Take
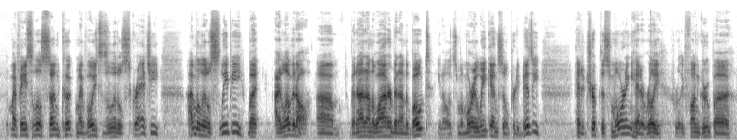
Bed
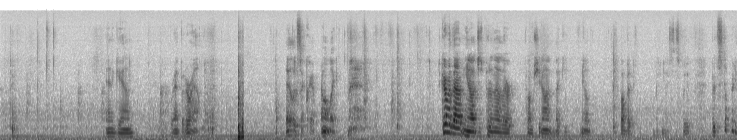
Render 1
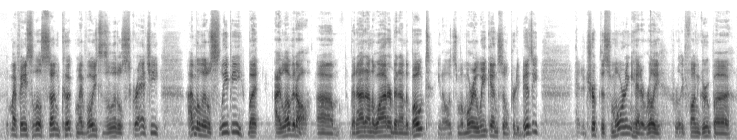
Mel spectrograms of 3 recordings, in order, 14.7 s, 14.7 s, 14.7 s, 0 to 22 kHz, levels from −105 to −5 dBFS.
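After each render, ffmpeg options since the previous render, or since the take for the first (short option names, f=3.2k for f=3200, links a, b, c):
-filter_complex "[0:a]asplit=3[a][b][c];[a]afade=t=out:st=10.72:d=0.02[d];[b]acompressor=threshold=-47dB:ratio=16:attack=3.2:release=140:knee=1:detection=peak,afade=t=in:st=10.72:d=0.02,afade=t=out:st=11.66:d=0.02[e];[c]afade=t=in:st=11.66:d=0.02[f];[d][e][f]amix=inputs=3:normalize=0"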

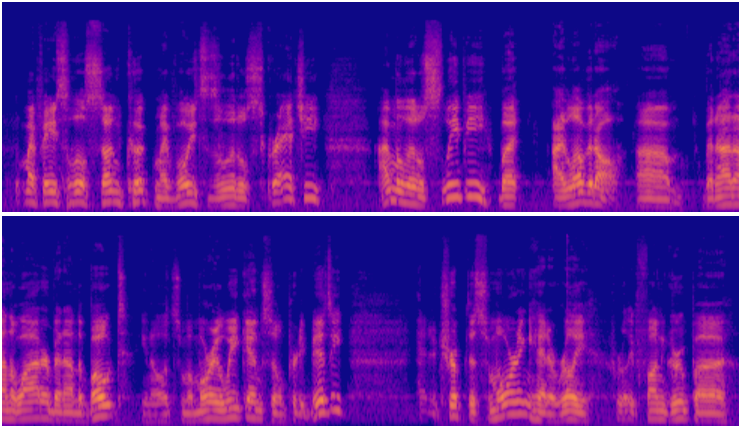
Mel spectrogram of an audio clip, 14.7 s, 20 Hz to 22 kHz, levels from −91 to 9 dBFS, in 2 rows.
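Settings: -filter_complex "[0:a]asettb=1/sr,asplit=3[a][b][c];[a]atrim=end=7.504[d];[b]atrim=start=7.5:end=8.23,asetpts=PTS-STARTPTS,afade=t=in:d=0.004:c=qsin,afade=t=out:st=0.726:d=0.004:c=qsin,acrossover=split=2100|4200[e][f][g];[e]acompressor=threshold=-25dB:ratio=4[h];[f]acompressor=threshold=-48dB:ratio=4[i];[g]acompressor=threshold=-58dB:ratio=4[j];[h][i][j]amix=inputs=3:normalize=0[k];[c]atrim=start=8.226[l];[d][k]acrossfade=d=0.004:c1=hsin:c2=qsin[m];[m][l]acrossfade=d=0.004:c1=qsin:c2=hsin,asettb=1/sr,asplit=3[n][o][p];[n]atrim=end=10.264[q];[o]atrim=start=10.26:end=11.72,asetpts=PTS-STARTPTS,afade=t=in:d=0.004:c=qsin,afade=t=out:st=1.456:d=0.004:c=qsin,highpass=130[r];[p]atrim=start=11.716[s];[q][r]acrossfade=d=0.004:c1=hsin:c2=qsin[t];[t][s]acrossfade=d=0.004:c1=qsin:c2=hsin"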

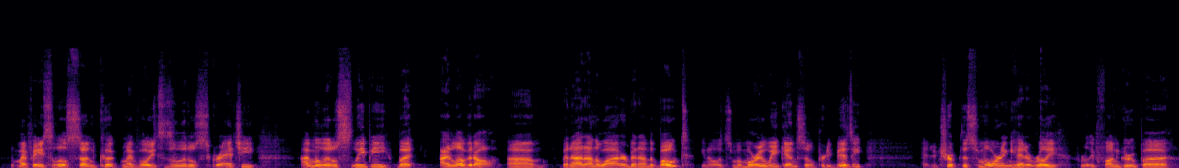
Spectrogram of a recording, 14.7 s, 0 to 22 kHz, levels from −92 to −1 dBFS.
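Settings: -af "agate=range=-13dB:threshold=-52dB:ratio=16:detection=peak,bass=f=250:g=-2,treble=f=4k:g=-9"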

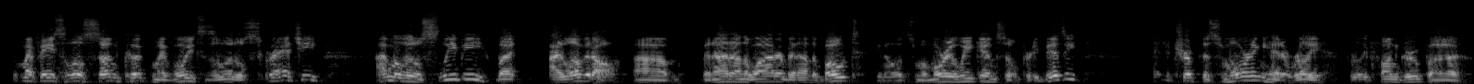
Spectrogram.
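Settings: -filter_complex "[0:a]asplit=2[a][b];[b]asoftclip=type=hard:threshold=-28dB,volume=-9dB[c];[a][c]amix=inputs=2:normalize=0,asplit=2[d][e];[e]adelay=9.2,afreqshift=0.37[f];[d][f]amix=inputs=2:normalize=1"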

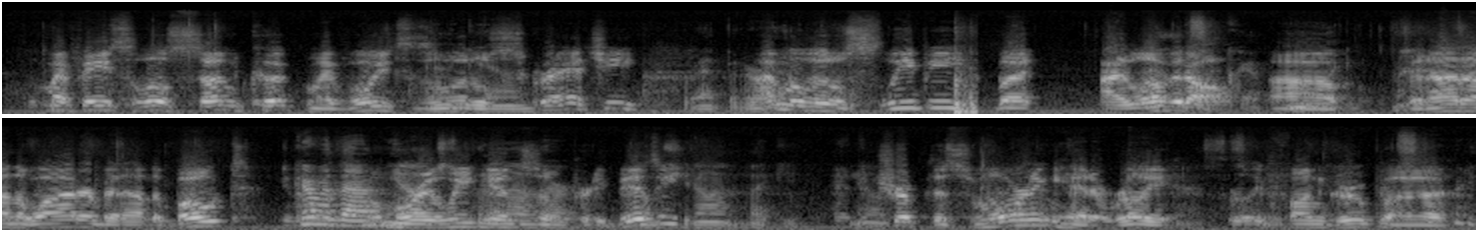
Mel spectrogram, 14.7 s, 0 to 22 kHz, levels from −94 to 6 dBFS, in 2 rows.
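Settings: -filter_complex "[1:a]volume=-11dB[a];[0:a][a]amix=inputs=2:normalize=0"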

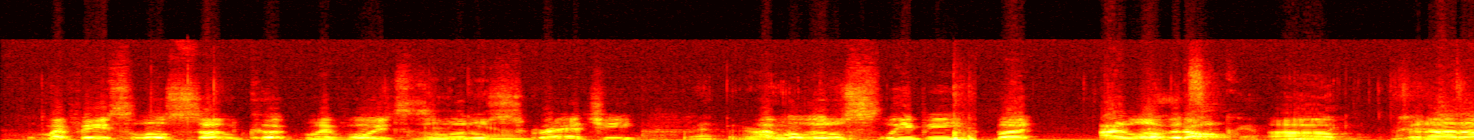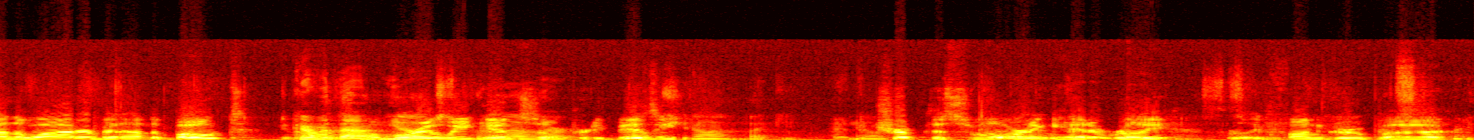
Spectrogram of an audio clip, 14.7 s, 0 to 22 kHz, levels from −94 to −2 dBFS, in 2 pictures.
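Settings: -af "volume=12dB,alimiter=limit=-3dB:level=0:latency=1"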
